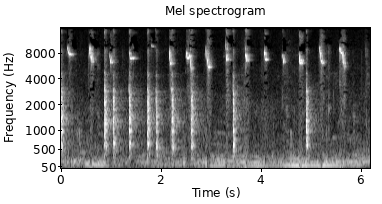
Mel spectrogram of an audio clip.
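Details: Squirrel sound from Indonesia used to lure squirrels for hunting. A fast series of piercing, falling chirps runs at an uneven pace alongside clicking knocks and a steady low hum.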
